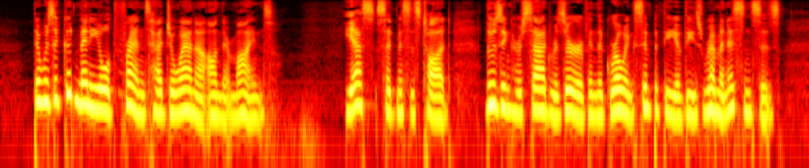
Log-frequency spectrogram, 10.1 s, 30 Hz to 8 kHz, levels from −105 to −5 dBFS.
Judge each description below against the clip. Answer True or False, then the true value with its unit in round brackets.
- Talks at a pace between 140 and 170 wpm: True (160 wpm)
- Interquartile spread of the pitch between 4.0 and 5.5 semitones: False (3.6 semitones)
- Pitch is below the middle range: False (190 Hz)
